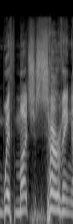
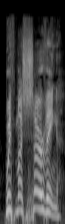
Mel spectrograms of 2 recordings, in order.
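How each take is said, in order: First: Slow, each word weighed; slow emphasis. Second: Said in the usual way. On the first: Shown as a demonstration. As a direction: draw the phrase out deliberately.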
